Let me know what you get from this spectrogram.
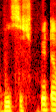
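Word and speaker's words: bis später: ক্ষেত্রে আমরা বিসবাল্ট বা বিসিস পেটা বলতে পারি। এখানে দেখতে হবে যে এই জায়গায় আরটা তেমন উচ্চারণ হয় না, বিসিস পেটা এমন করা, ঠিক আছে।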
